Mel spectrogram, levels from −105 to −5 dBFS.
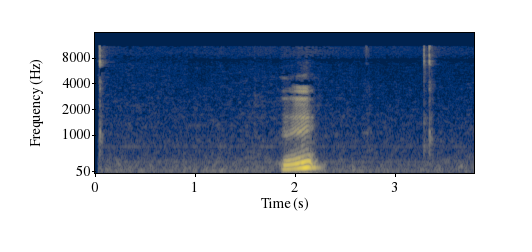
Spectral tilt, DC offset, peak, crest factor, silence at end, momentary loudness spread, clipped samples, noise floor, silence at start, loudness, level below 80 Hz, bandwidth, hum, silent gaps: -7 dB/octave; under 0.1%; -8 dBFS; 22 dB; 1.55 s; 23 LU; under 0.1%; -67 dBFS; 1.85 s; -24 LUFS; -62 dBFS; 11.5 kHz; none; none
